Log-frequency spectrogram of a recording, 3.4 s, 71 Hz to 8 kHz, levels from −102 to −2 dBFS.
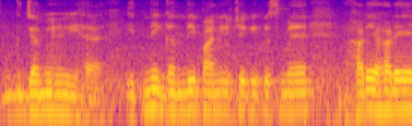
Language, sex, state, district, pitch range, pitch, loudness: Hindi, male, Bihar, Vaishali, 120-130 Hz, 125 Hz, -18 LUFS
